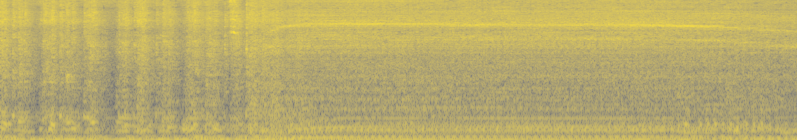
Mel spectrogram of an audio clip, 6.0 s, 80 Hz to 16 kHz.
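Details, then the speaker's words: 1971 GMC C10 with a fuel-injected 5.3L LS swap, first start on very old gas, cranks, catches, then lopes at an uneven, choppy idle; running super rich and sounding heavily cammed though believed stock, and the tune needs adjusting. "It's running super rich. Sounds like it's super cammed. Far as I know, it's stock, so I I don't know."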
